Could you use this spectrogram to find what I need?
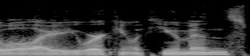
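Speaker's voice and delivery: put-on sarcastic voice. Retelling own usual reply to agents' worries: imitating own sarcastic reply. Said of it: "I always just sarcastically say".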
